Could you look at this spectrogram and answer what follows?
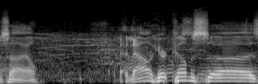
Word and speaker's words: Zeal: Number 22, that's Zeal, Phoebe Zeal. Or Zile, I believe they pronounce her name, Zile.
